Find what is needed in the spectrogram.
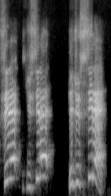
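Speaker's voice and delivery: high, loud, urgent pointing-out; excited exclaim. Real, not acted. Viewer spotting the key moment in the clip, high excited call. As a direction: jump on it, you just caught it.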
